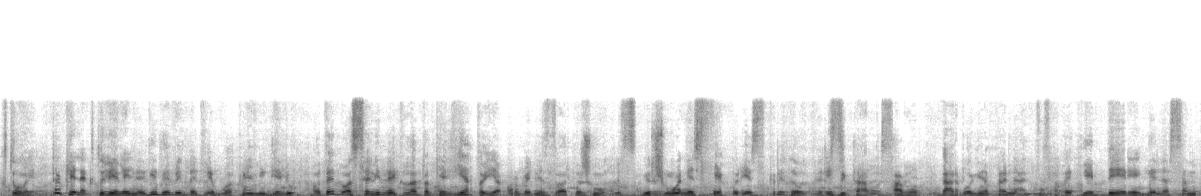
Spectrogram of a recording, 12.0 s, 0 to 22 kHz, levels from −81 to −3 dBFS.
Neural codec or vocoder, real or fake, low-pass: codec, 24 kHz, 1.5 kbps, HILCodec; fake; 10.8 kHz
